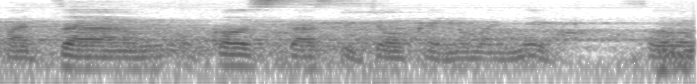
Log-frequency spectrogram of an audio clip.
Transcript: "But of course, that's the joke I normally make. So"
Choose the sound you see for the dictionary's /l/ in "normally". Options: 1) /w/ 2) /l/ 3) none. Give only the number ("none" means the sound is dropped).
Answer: 3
